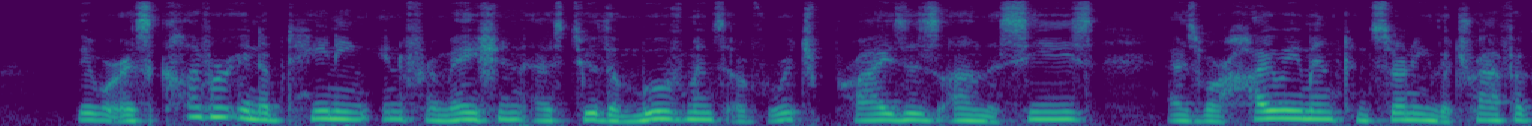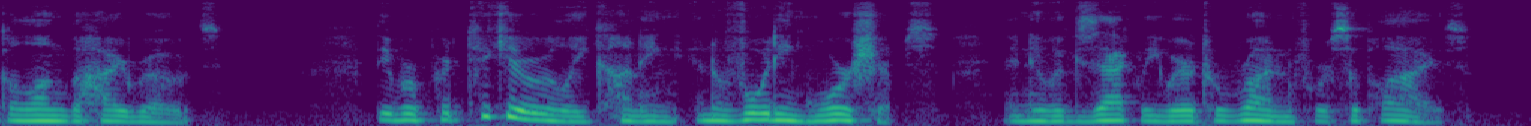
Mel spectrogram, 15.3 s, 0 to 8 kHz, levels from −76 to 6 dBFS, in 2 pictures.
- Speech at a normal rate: Yes, average, 165 wpm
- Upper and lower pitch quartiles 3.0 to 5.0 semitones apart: Yes, average, 3.9 semitones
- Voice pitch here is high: No, medium, 140 Hz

